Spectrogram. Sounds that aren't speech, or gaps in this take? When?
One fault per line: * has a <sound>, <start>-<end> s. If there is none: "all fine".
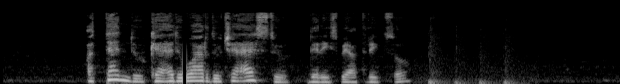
* has a dropout, 1.8-1.9 s
* has a thud, 4.3-5.3 s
